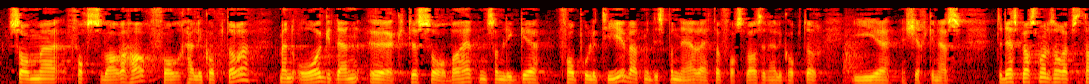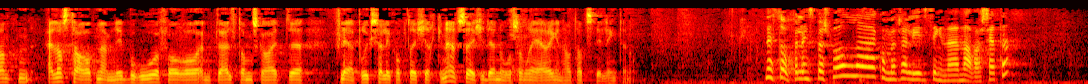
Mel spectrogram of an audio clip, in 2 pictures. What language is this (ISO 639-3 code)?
nor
